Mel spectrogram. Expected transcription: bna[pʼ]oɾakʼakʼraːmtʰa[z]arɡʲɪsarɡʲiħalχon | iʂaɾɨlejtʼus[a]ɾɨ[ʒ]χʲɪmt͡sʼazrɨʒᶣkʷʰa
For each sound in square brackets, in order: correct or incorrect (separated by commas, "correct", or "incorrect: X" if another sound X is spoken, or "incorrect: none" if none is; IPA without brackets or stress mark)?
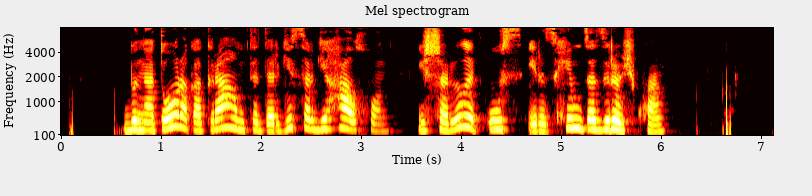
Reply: incorrect: tʼ, incorrect: d͡z, incorrect: i, incorrect: z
